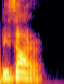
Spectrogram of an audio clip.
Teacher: bis is not stressed, zar is stressed.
